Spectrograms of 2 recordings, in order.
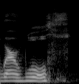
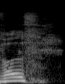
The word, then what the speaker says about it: Werwolf: It's called Werewolf. Okay. And not werewolf how we spell it here in America, but the German way. So, I'm really excited because it's Werwolf?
